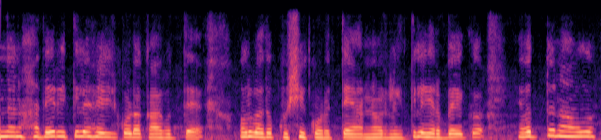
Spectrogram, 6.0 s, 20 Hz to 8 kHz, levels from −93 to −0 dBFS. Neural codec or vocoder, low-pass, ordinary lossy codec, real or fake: codec, 16 kHz, 8 kbps, FreqCodec, smaller model; 7.2 kHz; none; fake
